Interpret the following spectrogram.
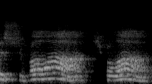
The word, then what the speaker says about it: Shephelah: And this is the Shephelah is the way to pronounce it, which is the low hills.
